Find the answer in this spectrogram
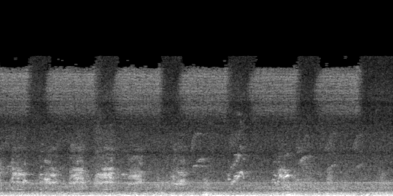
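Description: Faint bird calls: a run of quick, evenly repeated calls, about three a second, that stops a couple of seconds in, then a few scattered chirps and short rising notes.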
